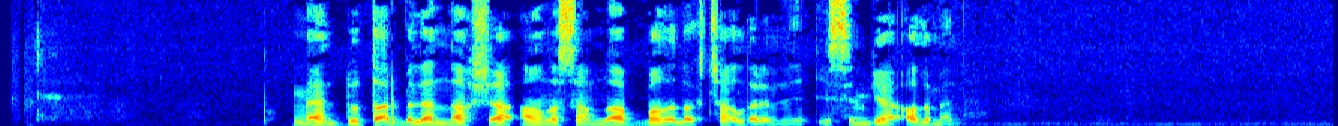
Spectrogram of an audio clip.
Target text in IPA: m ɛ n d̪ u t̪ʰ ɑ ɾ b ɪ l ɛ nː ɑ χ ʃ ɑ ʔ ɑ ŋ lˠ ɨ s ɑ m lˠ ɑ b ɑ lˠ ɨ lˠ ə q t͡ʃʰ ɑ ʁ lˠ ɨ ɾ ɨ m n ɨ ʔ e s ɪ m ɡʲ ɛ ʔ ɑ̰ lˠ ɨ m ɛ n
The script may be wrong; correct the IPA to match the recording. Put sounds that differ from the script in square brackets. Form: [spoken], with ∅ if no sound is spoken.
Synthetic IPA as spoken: m ɛ n d̪ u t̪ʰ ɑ ɾ b ɪ l ɛ nː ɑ χ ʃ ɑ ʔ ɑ ŋ lˠ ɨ s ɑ m lˠ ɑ b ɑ lˠ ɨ lˠ ə q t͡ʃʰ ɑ ʁ lˠ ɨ ɾ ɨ m n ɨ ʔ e s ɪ m ɡʲ ɛ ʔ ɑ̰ lˠ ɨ m ɛ n

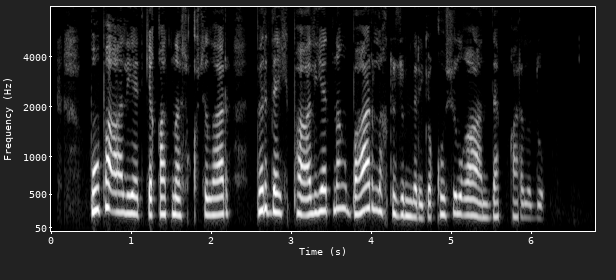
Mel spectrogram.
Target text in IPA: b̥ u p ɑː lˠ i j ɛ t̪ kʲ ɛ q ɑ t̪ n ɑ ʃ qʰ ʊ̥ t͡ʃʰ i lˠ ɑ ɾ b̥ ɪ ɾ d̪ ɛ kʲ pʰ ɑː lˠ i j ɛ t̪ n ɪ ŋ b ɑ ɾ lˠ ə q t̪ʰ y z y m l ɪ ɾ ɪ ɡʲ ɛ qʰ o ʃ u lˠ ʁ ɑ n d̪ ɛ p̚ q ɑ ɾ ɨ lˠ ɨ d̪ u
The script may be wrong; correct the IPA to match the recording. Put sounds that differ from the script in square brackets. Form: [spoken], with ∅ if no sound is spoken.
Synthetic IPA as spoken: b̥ u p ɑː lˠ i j ɛ t̪ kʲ ɛ q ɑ t̪ n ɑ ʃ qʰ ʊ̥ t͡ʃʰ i lˠ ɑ ɾ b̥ ɪ ɾ d̪ ɛ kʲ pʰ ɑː lˠ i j ɛ t̪ n ɪ ŋ b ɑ ɾ lˠ ə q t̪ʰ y z y m l ɪ ɾ ɪ ɡʲ ɛ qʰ o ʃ u lˠ ʁ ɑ n d̪ ɛ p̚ q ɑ ɾ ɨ lˠ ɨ d̪ u

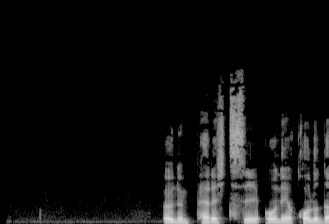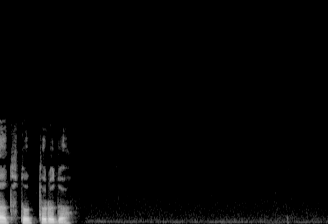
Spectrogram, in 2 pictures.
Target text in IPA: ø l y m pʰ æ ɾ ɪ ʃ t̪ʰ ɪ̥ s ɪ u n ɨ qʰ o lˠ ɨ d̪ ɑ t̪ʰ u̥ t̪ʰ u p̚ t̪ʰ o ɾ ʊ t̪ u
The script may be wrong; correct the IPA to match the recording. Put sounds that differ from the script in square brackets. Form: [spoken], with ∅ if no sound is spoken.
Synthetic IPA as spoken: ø l y m pʰ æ ɾ ɪ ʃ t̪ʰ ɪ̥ s ɪ u n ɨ qʰ o lˠ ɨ d̪ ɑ t̪ʰ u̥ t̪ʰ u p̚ t̪ʰ [u] ɾ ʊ [d̪] u

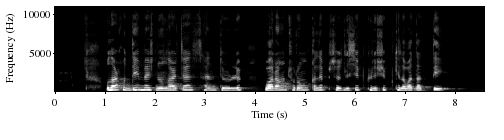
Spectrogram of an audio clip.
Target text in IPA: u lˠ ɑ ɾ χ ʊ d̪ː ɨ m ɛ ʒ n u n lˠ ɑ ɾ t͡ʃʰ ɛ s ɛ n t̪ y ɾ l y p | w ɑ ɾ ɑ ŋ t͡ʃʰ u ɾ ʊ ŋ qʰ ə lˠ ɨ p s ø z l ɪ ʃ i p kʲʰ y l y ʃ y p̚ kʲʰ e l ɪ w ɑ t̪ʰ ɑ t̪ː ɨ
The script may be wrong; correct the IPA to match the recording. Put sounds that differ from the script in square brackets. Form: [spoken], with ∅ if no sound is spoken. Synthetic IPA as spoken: u lˠ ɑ ɾ χ ʊ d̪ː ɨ m ɛ ʒ n u n lˠ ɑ ɾ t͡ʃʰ ɛ s ɛ n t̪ y ɾ l y p | w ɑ ɾ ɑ ŋ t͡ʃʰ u ɾ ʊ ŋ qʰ ə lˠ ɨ p s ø z l ɪ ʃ i p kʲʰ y l y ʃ y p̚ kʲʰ e l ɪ w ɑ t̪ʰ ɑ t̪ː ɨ

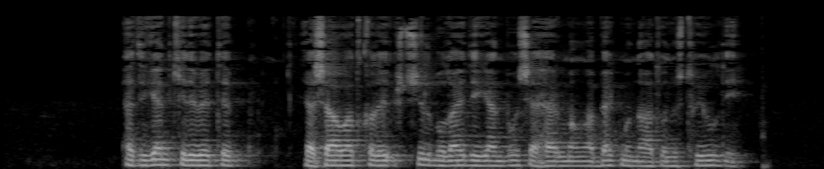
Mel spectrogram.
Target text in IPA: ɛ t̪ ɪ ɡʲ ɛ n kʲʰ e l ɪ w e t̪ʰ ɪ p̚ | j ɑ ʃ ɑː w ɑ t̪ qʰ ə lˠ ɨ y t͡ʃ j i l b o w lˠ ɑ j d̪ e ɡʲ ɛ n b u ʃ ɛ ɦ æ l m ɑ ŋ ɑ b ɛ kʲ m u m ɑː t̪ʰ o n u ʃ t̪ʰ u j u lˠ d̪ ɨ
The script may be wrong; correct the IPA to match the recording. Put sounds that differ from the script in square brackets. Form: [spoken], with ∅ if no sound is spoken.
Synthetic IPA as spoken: ɛ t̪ ɪ ɡʲ ɛ n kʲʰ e l ɪ w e t̪ʰ ɪ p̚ | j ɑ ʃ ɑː w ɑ t̪ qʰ ə lˠ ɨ y t͡ʃ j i l b o [∅] lˠ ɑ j d̪ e ɡʲ ɛ n b u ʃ ɛ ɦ æ [ɾ] m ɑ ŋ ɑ b ɛ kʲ m u [n] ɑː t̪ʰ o n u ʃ t̪ʰ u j u lˠ d̪ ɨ

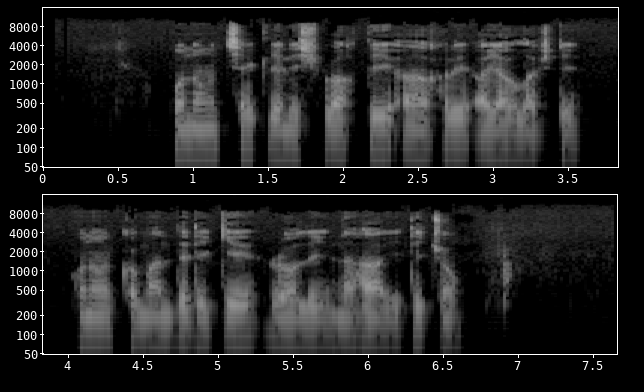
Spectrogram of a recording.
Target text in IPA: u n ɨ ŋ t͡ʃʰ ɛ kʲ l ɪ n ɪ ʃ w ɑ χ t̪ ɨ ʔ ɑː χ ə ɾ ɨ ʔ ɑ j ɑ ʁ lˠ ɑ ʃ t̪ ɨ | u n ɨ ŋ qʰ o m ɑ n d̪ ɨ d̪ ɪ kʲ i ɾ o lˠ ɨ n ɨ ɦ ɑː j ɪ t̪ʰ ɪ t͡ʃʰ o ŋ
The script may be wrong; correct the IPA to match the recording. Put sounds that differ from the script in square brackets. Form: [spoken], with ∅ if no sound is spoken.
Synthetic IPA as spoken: u n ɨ ŋ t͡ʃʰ ɛ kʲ l ɪ n ɪ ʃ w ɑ χ t̪ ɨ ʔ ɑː χ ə ɾ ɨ ʔ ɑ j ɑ ʁ lˠ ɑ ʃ t̪ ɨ | u n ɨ ŋ [kʰ] o m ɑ n d̪ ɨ d̪ ɪ kʲ i ɾ o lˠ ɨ n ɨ ɦ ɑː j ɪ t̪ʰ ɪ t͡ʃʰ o ŋ

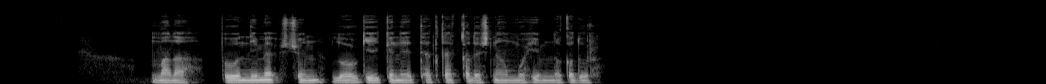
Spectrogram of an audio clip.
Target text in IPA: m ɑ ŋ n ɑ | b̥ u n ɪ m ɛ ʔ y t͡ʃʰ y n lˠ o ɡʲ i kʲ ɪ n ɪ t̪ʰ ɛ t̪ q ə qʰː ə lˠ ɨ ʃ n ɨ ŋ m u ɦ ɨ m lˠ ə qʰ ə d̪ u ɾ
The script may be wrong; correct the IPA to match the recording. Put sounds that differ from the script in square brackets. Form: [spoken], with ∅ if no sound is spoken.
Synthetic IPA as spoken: m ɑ [∅] n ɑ | b̥ u n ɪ m ɛ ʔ y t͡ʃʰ y n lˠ o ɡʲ i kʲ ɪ n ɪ t̪ʰ ɛ t̪ q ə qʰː ə lˠ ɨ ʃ n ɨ ŋ m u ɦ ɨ m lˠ ə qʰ ə d̪ u ɾ

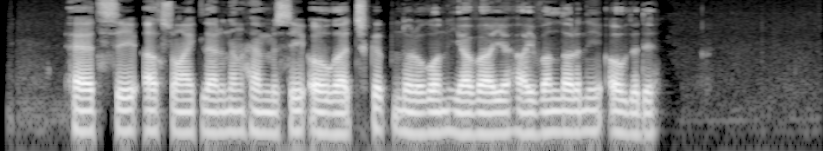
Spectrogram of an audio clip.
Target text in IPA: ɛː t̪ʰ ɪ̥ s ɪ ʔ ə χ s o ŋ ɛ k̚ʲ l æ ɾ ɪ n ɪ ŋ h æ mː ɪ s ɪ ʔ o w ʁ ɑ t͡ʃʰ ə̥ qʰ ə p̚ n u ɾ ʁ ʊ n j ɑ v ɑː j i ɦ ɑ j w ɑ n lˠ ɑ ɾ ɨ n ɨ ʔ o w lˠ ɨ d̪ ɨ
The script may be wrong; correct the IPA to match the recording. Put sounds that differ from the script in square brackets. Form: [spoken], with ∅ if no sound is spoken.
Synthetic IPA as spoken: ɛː t̪ʰ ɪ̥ s ɪ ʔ [ɑ] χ s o ŋ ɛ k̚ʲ l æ ɾ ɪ n ɪ ŋ h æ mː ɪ s ɪ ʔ o w ʁ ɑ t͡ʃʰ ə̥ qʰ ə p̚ n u ɾ ʁ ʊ n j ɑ v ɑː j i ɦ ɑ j [v] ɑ n lˠ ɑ ɾ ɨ n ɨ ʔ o w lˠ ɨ d̪ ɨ

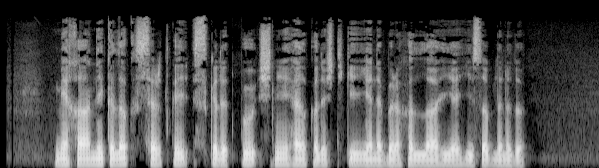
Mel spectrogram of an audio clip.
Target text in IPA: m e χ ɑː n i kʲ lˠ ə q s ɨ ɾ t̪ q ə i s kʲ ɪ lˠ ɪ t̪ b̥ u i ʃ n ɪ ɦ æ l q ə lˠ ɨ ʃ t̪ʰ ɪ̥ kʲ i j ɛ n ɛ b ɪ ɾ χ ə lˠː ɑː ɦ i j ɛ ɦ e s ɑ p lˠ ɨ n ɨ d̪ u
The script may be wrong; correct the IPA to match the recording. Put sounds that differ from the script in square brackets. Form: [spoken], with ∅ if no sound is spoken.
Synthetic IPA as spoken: m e χ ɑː n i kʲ lˠ ə q s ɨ ɾ t̪ q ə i s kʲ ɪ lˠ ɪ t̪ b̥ u i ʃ n ɪ ɦ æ l q ə lˠ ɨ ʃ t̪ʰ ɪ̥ kʲ i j ɛ n ɛ b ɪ ɾ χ ə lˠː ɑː ɦ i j ɛ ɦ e s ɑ [b] lˠ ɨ n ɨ d̪ u

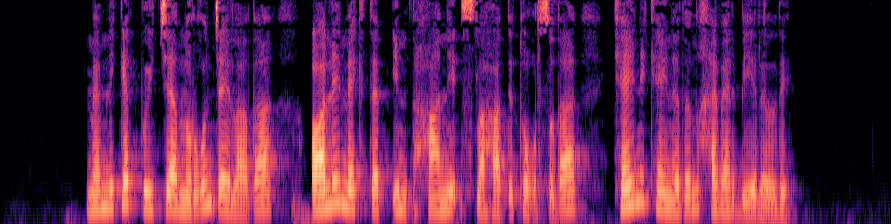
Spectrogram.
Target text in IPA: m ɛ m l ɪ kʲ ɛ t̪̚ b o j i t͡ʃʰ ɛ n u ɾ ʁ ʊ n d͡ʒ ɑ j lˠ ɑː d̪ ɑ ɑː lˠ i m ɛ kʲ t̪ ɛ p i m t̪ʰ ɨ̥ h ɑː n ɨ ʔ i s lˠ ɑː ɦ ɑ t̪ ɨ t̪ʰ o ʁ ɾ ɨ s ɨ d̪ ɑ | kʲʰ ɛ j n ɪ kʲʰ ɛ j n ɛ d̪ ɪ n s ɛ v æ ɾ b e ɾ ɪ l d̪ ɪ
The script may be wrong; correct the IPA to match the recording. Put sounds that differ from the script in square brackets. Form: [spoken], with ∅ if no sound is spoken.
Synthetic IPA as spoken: m ɛ m l ɪ kʲ ɛ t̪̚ b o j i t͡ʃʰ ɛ n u ɾ ʁ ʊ n d͡ʒ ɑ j lˠ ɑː d̪ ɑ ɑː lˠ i m ɛ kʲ t̪ ɛ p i m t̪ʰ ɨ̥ h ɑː n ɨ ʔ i s lˠ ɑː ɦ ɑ t̪ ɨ t̪ʰ o ʁ ɾ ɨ s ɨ d̪ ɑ | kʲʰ ɛ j n ɪ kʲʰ ɛ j n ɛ d̪ ɪ n [χ] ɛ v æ ɾ b e ɾ ɪ l d̪ ɪ

